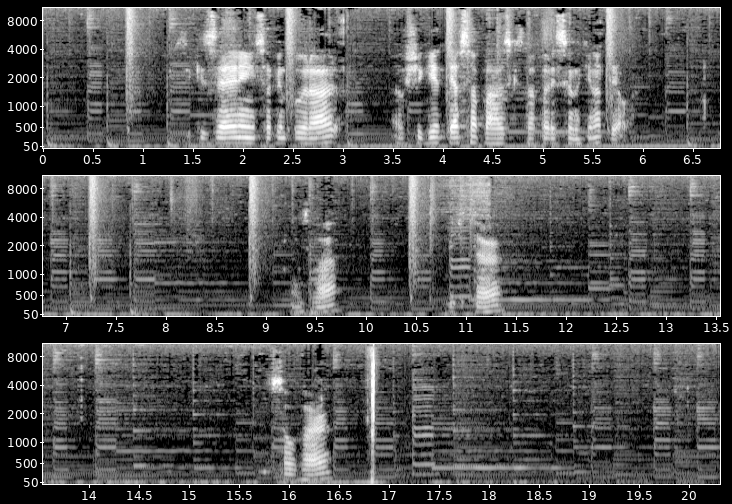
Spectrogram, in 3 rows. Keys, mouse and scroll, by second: 0.5 click, 9.2 click, 10.7 click, 12.4-13.4 drag, 14.9 click, 15.9 click, 19.5-20.3 typing.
